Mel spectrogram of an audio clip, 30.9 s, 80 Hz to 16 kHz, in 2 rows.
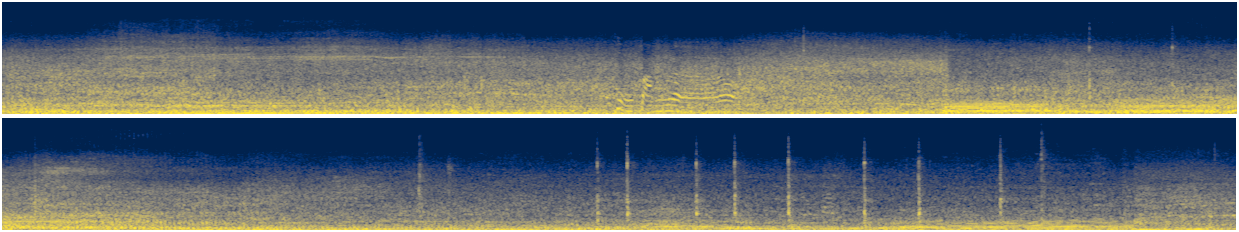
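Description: Wind and road noise from riding a Yamaha Grand Filano Hybrid 125 cc scooter through light traffic, with the scooter's engine and passing cars underneath. The noise eases in the second half as the scooter slows to a stop, and a scatter of sharp clicks comes in over the last ten seconds.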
